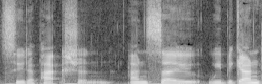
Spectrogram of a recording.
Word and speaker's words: SUDEP: So I just want to introduce an acronym into the conversation that Beverly mentioned briefly in episode one, which is SUDEP, which is spelled S-U-D-E-P.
